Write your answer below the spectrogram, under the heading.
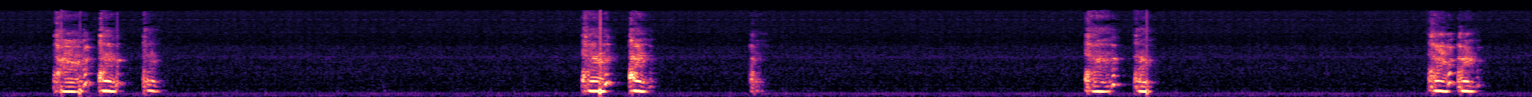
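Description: About ten short, dry coughs in clusters of two or three, with quiet pauses between clusters; repeated coughing.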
